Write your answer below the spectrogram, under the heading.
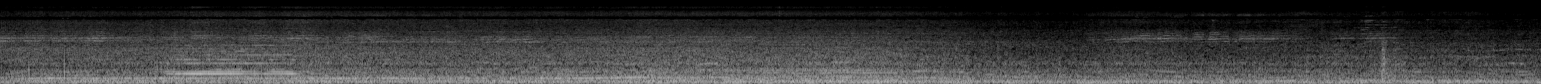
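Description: Diesel engine of a JCB backhoe loader running steadily as it drives with a loaded front bucket. A held pitched tone that wavers slightly sounds over it through the first half, loudest about two seconds in, and fades out around eight seconds.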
